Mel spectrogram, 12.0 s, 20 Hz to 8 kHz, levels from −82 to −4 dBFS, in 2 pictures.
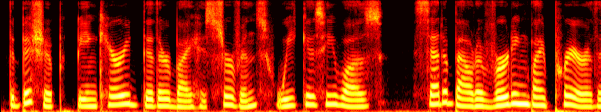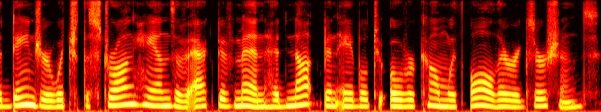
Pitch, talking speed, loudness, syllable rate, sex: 195 Hz, 180 wpm, -16 LUFS, 4.6 syllables/s, female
